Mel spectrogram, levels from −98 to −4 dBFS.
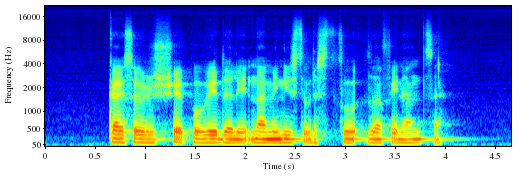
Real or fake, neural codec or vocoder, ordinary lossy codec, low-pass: fake; autoencoder, 48 kHz, 128 numbers a frame, DAC-VAE, trained on Japanese speech; none; 19.8 kHz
